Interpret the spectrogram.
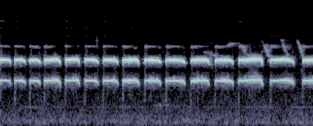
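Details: Grassland rail, rarely seen, from Costa Rica to southern Brazil, delivering a long string of clipped, evenly paced notes at one level pitch, with a few slurred notes creeping in near the end.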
